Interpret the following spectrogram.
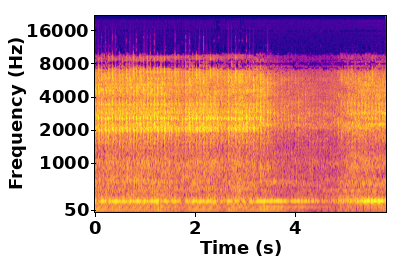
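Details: Suzuki Bandit 250 four-cylinder engine at idle: a sharp metallic knock at about three to four per second; teardown found a spun rod bearing on cylinder 3 and a crankshaft fit only for scrap; rod knock.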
